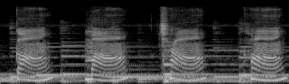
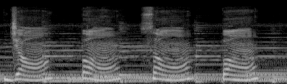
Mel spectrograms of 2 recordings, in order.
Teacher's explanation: ਬਿੰਦੀ ਅਤੇ ਟਿੱਪੀ ਦੀ ਆਵਾਜ਼ ਨੱਕ ਰਾਹੀਂ ਨਿਕਲਦੀ ਹੈ।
